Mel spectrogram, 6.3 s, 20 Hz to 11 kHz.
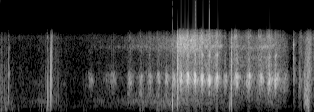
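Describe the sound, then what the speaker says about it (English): A 1976 Hornby Tri-ang R759 Albert Hall model locomotive's tender sound unit gives a faint, rapid, rhythmic chuffing over a small motor whirr, close up, with a few handling clicks and no talk. "the old Hornby Triangle locos from the 70s had a steam exhaust sound unit fitted in the tender"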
